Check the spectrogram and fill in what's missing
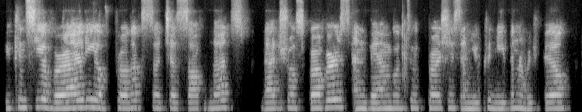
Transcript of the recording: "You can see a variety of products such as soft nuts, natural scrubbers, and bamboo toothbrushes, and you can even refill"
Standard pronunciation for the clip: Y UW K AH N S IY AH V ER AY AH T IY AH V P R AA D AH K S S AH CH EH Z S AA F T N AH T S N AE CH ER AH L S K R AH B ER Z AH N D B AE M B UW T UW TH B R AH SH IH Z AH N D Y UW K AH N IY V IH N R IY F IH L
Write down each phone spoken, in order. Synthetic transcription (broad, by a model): Y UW K AH N S IY AH V ER AY AH T IY AH V P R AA D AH K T S AH CH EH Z S AA F T N AH T S N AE CH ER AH L S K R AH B ER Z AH N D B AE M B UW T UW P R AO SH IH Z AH N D Y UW K AH N IY V IH N R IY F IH L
